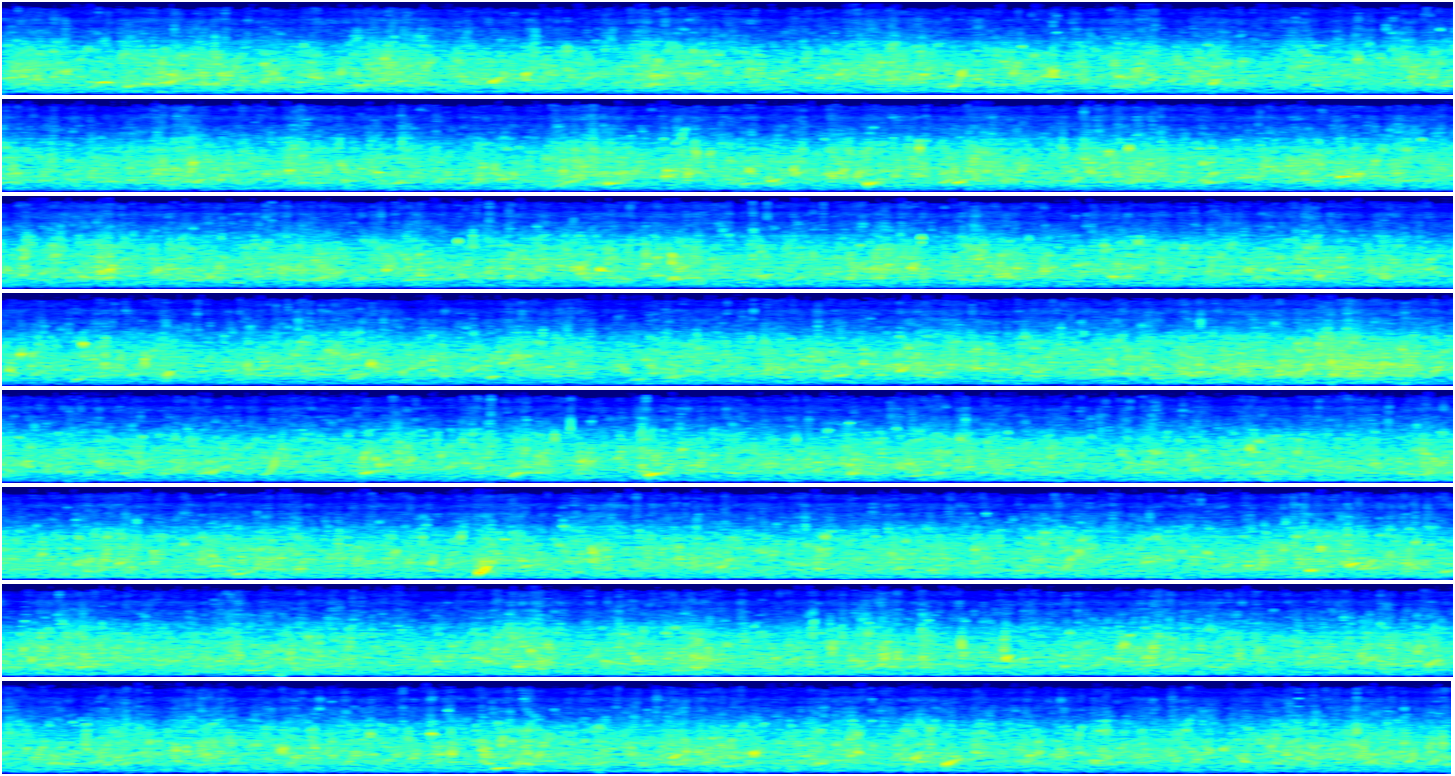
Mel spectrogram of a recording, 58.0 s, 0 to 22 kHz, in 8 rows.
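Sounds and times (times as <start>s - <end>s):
stream flowing over stones: 0.0s - 58.0s.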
